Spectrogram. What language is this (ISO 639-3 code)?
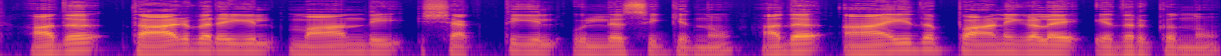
mal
